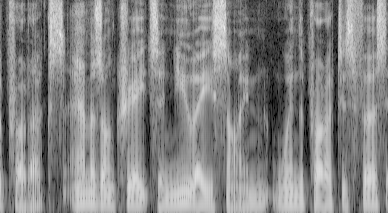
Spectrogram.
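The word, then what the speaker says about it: ASIN: required but notice this the as n generally pronounced asign this is the Amazon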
